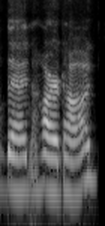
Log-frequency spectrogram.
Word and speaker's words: DenHartog: types of books welcome to the show dead harthog you are an impressive author thanks Jenny U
